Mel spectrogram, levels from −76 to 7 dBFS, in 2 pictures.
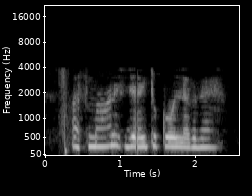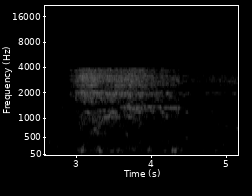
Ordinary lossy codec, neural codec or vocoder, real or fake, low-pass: AAC, 16 kbps; none; real; 7.2 kHz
